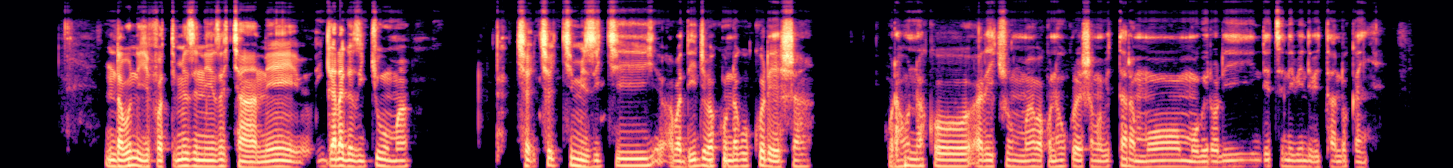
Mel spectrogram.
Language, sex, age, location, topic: Kinyarwanda, male, 25-35, Huye, health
